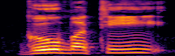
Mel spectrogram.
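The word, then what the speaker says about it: Goormaghtigh: I G H cell Gumati cell. Yes, we very often we tend to pronounce each letter in the word but that's now how most of the words are pronounced.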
